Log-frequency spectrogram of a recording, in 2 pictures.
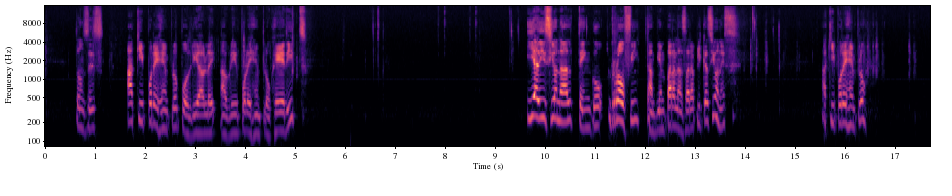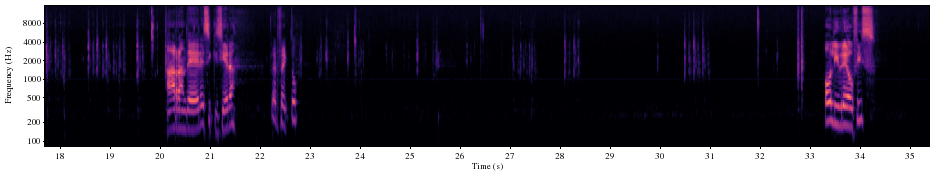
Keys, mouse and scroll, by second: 1.0 alt+super+d, 3.0-4.5 typing, 4.9 Return, 7.9-9.2 drag, 14.1 alt+super+r, 15.6 Down, 15.8 Down, 15.9 Down, 16.1 Down, 16.4 Down, 16.6 Down, 17.3 Up, 17.7 Down, 18.0 Down, 18.6 Down, 18.7 Down, 18.9 Down, 19.4 Down, 19.5 Down, 20.1 Return, 23.2 super+q, 25.1 alt+super+r, 27.0 Down, 27.2 Down, 27.4 Down, 28.1 Up, 28.2 typing, 30.5 typing, 30.7 Down, 32.7 Return, 32.9 typing.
